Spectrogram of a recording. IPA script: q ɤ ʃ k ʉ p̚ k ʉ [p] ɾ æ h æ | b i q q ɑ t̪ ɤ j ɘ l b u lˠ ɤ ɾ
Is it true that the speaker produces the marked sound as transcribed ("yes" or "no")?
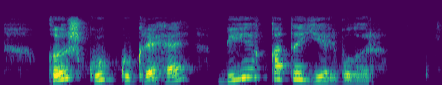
no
